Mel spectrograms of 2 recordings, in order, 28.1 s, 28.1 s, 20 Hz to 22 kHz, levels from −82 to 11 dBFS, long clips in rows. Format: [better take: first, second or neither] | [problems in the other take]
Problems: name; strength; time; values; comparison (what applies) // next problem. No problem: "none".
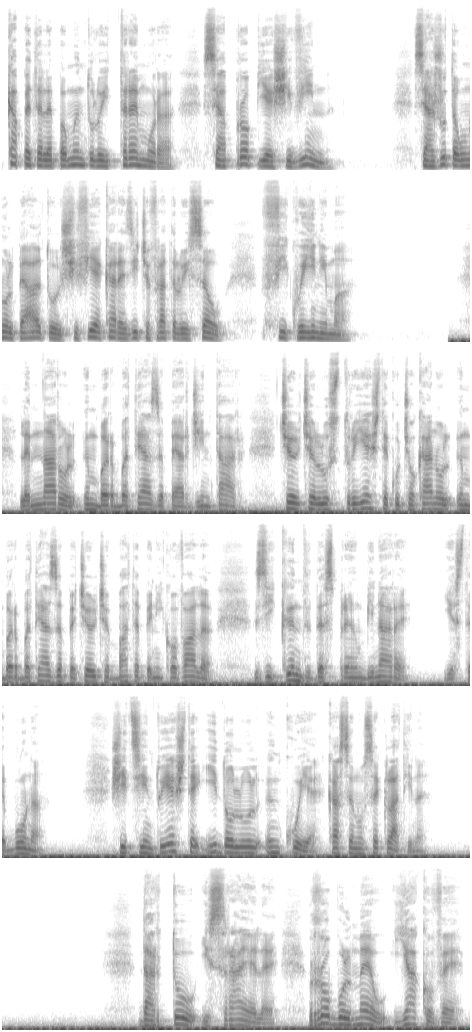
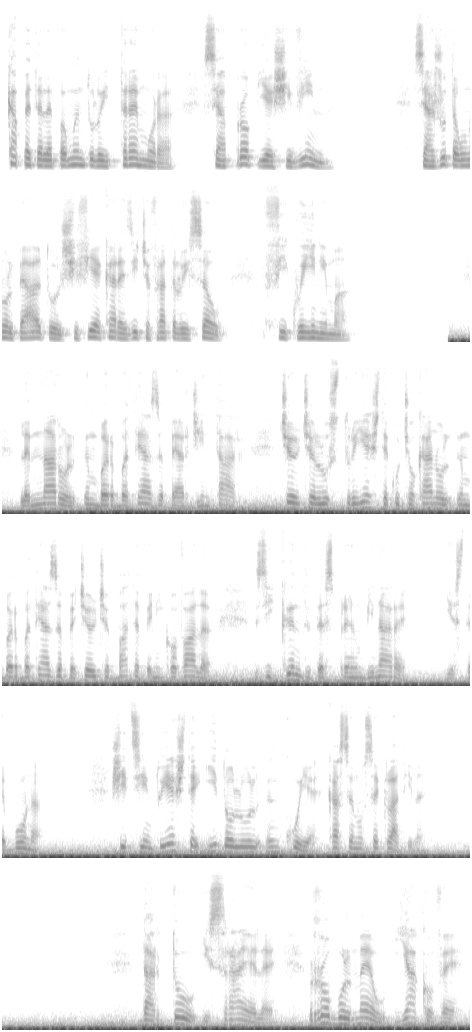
first | low rumble; loud; from 9 s on; 5 dB below the speech; faint in the first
